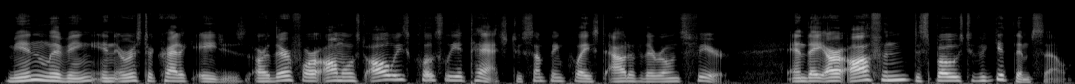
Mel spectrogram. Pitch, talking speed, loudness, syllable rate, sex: 160 Hz, 150 wpm, -21 LUFS, 5.4 syllables/s, male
